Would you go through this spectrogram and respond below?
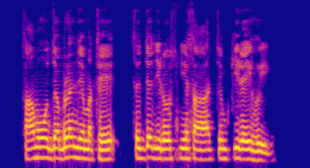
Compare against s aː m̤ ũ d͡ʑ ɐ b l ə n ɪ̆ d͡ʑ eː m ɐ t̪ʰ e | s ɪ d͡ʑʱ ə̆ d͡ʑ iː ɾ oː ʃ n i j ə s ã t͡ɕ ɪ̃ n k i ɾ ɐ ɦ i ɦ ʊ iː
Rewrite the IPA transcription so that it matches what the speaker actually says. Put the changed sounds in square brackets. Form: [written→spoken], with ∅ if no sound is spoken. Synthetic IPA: s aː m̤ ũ d͡ʑ ɐ b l ə n ɪ̆ d͡ʑ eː m ɐ t̪ʰ e | s ɪ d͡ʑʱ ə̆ d͡ʑ iː ɾ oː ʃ n i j ə s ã t͡ɕ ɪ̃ [n→m] k i ɾ ɐ ɦ i ɦ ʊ iː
